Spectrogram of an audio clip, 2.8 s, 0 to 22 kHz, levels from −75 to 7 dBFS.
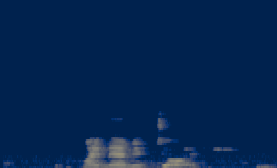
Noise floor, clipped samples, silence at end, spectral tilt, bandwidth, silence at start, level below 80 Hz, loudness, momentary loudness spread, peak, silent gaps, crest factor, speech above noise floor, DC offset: -66 dBFS; under 0.1%; 0.05 s; -3.5 dB/octave; 7.6 kHz; 0.65 s; -78 dBFS; -32 LUFS; 21 LU; -12 dBFS; none; 24 dB; 34 dB; under 0.1%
